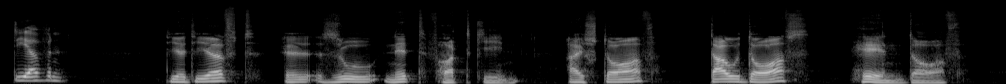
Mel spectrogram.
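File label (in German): "dierwen", wittlicher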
